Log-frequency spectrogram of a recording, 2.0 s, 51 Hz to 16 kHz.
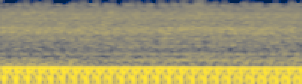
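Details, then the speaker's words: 2013 Ford F-150 3.5L EcoBoost comeback idling, low rumble with steady repeating stumble; power balance test shows cylinder 4 dead misfire with an aftermarket ignition coil. "So we can see all these other cylinders are pretty much gravy at the 0 mark, and this guy's underperforming, number 4. That is a dead misfire."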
